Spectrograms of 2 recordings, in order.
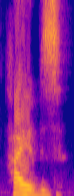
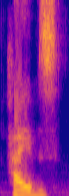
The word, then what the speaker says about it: hives: tongue forward for Z hives uh the E is kind of silent in there so it just hides the s's as you sound hives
